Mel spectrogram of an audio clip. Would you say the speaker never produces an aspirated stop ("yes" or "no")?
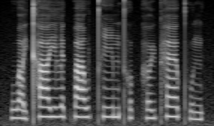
no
